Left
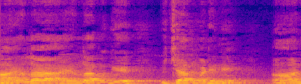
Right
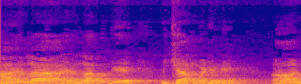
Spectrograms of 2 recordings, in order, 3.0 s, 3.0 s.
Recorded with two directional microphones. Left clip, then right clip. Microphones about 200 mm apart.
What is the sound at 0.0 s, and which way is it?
A man's voice, 15° left (ahead or behind).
